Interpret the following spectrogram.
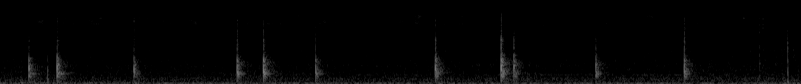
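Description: Faint, irregular clicks of a stylus tapping and stroking on a tablet screen while handwriting, about a dozen over the stretch, over a faint steady low hum.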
